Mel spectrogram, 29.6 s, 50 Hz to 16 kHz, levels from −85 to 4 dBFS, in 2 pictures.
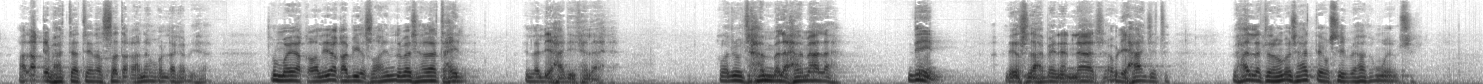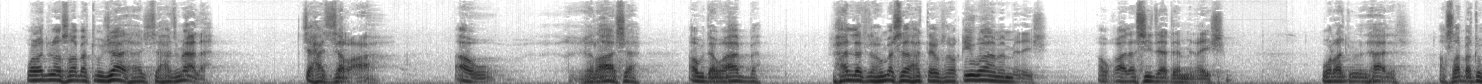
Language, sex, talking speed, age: Arabic, male, 125 wpm, 60-79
